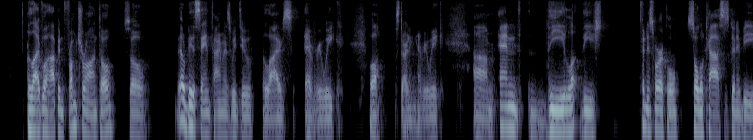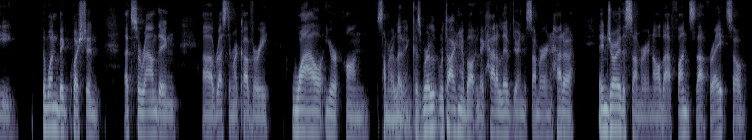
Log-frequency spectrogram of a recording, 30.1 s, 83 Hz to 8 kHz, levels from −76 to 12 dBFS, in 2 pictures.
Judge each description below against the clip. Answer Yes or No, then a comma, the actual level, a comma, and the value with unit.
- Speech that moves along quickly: No, average, 145 wpm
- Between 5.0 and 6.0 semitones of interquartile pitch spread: No, average, 3.2 semitones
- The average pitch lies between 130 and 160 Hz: No, low, 100 Hz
